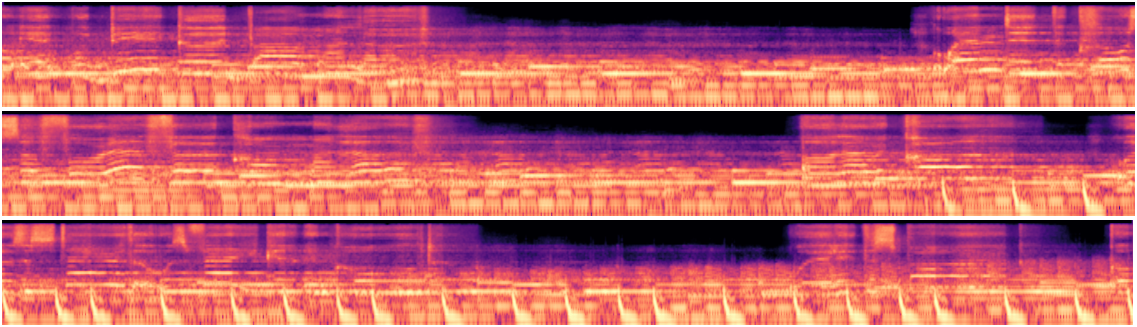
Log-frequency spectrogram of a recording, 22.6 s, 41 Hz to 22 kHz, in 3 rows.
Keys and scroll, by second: 5.7 ctrl+z, 7.6 alt+Left, 12.6 alt+Left, 16.0 alt+Right, 18.7 alt+Left.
